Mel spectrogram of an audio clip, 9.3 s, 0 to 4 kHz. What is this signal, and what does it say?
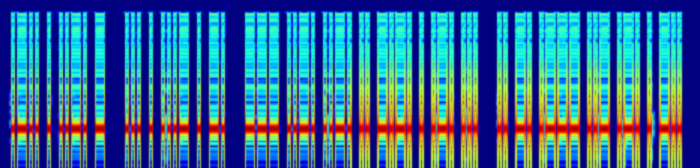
Morse code, heard as a keyed tone, about 30 wpm, 550 Hz. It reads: LEFT SEVEN OFFICERS INJURED
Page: news headlines in morse code at 30 wpm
